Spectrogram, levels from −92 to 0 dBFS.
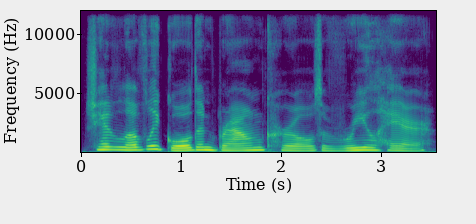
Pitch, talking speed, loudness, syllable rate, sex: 205 Hz, 150 wpm, -17 LUFS, 3.5 syllables/s, female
